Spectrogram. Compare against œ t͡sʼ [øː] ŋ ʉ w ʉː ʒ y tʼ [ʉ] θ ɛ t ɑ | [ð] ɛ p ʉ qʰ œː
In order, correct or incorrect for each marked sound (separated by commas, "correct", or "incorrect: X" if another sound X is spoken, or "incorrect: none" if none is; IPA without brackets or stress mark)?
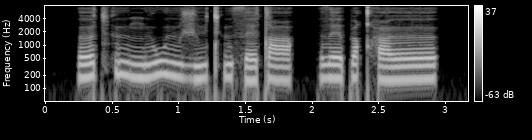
incorrect: ʉː, correct, correct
